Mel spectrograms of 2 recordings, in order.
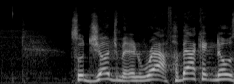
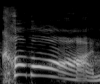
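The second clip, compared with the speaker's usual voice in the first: exasperated cry, pitched way up; angry outburst; 10 semitones higher, 4 dB louder than usual. Acted. Preacher acts out Jesus furious at the people, angry outburst. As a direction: burst out in acted anger, high and drawn. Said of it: "It's like he's angry".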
